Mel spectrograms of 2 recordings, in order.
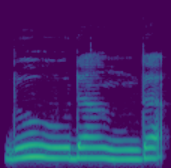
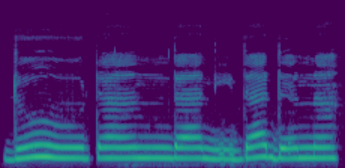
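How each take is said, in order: First: "du, dang, da" dengan n berubah jadi ng; contoh salah. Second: "dan" dengan n ditahan di ujung lidah; contoh benar. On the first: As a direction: lantunkan keliru "dang" dengan dengung di pangkal lidah. (bunyi ng keliru pada "dang") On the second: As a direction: lantunkan "du, dan, dani, dadana" dengan n jelas. (dengung n ditahan pada "dan") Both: Shown as a demonstration.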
